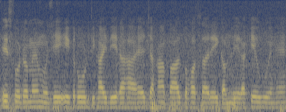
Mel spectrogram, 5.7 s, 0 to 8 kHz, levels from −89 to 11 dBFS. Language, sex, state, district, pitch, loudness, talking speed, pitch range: Hindi, male, Madhya Pradesh, Katni, 135 Hz, -16 LUFS, 190 wpm, 130-135 Hz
